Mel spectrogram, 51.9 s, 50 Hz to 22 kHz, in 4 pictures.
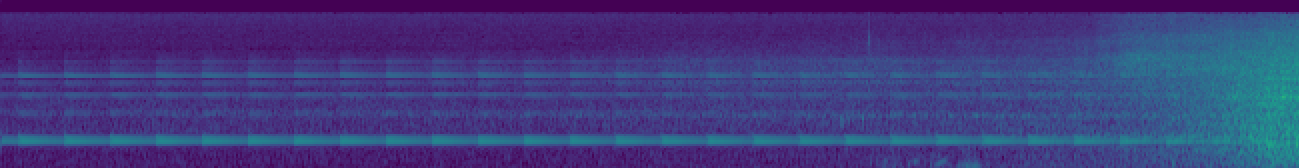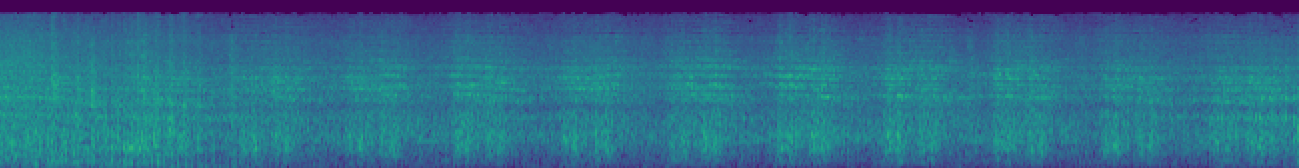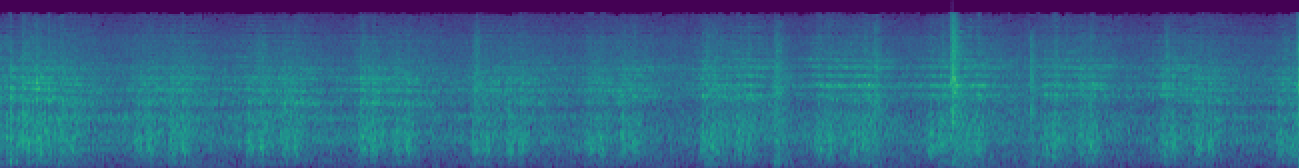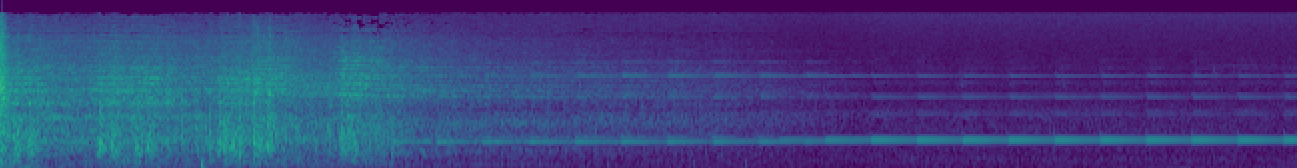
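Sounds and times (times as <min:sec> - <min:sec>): electric locomotive passing: 0:05.7 - 0:51.9
wheels clickety-clack over rail joints: 0:12.0 - 0:43.1
sharp metal clanks: 0:34.6 - 0:37.0.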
